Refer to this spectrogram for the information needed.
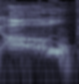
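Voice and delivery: high, sharp shocked oh; high startled exclamation; shocked gasp. Retold or imitated. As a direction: react like you just got burned. Reacting to Negan's Glenn line.

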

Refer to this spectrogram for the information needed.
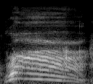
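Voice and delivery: loud, high mock roar of a walker; jump-scare roar; sudden haunted-house roar; zombie roar. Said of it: "you hear go".

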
